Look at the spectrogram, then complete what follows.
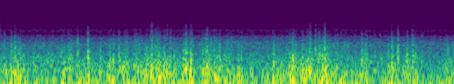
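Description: In-cabin road noise of a Toyota driving on a rough, unpaved mountain road: a steady low rumble from the tyres and engine, with small scattered knocks.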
